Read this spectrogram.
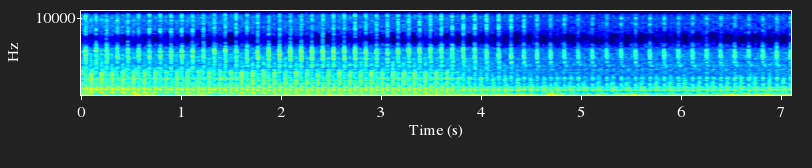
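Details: Toyota Mark II engine at idle with a steady, hard metallic knock at about four per second over the engine drone; cause unknown.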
